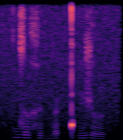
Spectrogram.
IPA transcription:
d͡z ɯ˧˩˧ x y˩ b ø˩˥ ǃʰ i˩˥ ʒ ɯ˩

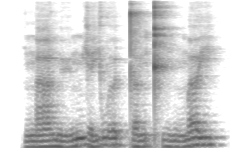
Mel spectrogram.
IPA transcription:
n̪ aː˨˧ n̪ yː˨˥ ŋ j e˨˥ j w ɵ˧ t̚ t̪ ɐ˨˧ ŋ kʰ iː˨ ŋ m ɐ˥ j

